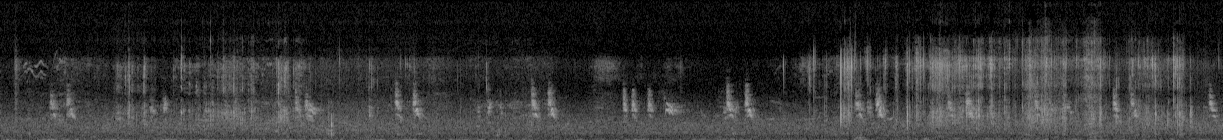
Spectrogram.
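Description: Near-silent outdoor background with faint, scattered chirps of small birds, and a run of soft crackling rustles about two-thirds of the way through.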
